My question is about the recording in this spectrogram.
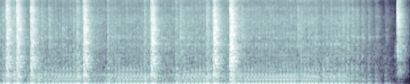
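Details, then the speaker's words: Yamaha Wolverine ATV, battery dead and charged, exhaust full of holes: single-cylinder idle thumps unevenly with heavier stumbles, smoky, then dies; rough idle traced to a bad switch, unplugged to fix. "little sip there an idol and smokey"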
